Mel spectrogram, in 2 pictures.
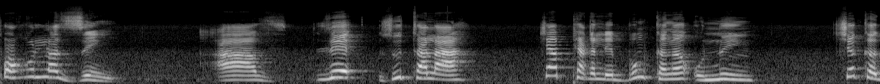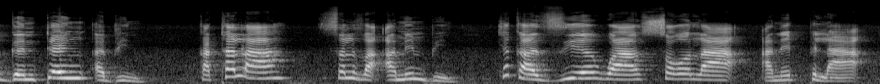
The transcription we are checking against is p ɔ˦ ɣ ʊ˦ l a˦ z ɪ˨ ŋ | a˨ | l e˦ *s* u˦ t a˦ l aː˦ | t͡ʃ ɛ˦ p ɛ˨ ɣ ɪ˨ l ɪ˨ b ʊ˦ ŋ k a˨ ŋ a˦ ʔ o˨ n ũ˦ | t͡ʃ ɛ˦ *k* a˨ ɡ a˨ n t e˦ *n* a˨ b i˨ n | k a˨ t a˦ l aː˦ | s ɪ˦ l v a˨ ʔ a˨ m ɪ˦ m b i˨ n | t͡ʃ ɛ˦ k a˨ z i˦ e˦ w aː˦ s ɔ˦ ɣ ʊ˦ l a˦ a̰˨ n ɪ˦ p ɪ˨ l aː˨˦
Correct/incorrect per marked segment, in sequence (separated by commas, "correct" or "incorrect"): incorrect, correct, incorrect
